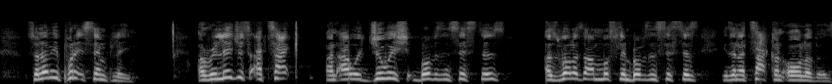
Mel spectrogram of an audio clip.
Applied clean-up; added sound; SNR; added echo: none; none; none; none.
